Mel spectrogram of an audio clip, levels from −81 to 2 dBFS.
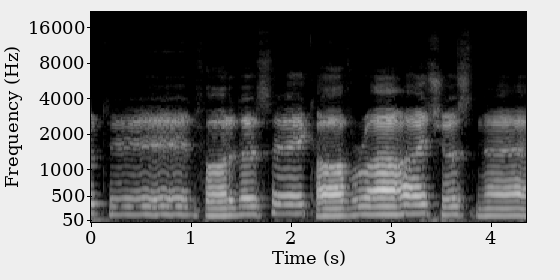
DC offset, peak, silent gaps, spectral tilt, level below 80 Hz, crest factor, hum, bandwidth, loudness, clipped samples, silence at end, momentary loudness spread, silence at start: under 0.1%; -6 dBFS; none; -6.5 dB/octave; -58 dBFS; 18 dB; none; 12.5 kHz; -24 LUFS; under 0.1%; 0 s; 12 LU; 0 s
